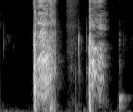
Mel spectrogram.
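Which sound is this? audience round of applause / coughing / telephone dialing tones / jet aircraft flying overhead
coughing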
